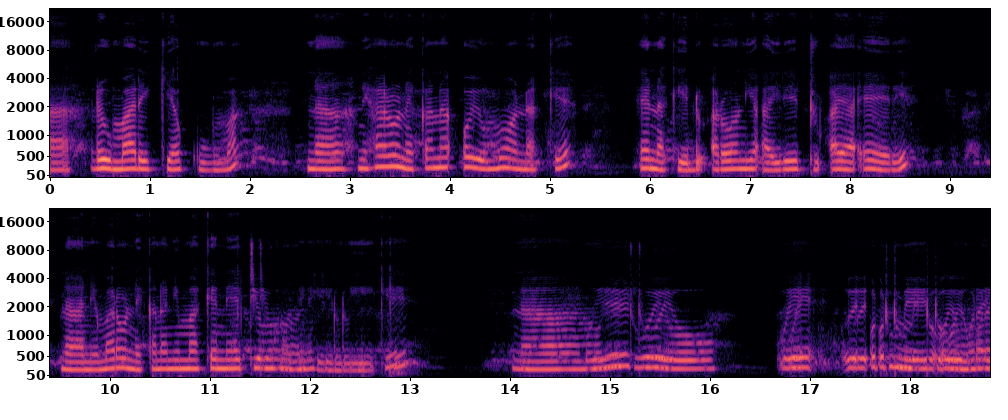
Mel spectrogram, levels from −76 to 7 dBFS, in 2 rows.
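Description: From 11.50 s onward, speech doubles into an equal-level slap 85 ms late: channel delay (doubling), one channel lagging, fitting a 4096-sample buffer, summed to mono.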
